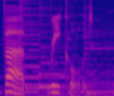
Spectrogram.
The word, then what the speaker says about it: record: For example, in the word record, the stress is on the first syllable when it's a noun, record, but on the second syllable when it's a verb, record.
